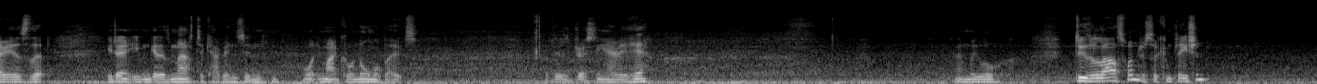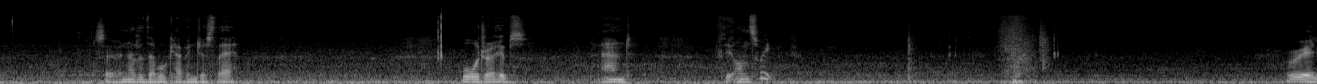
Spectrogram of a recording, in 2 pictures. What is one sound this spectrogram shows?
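A middle-aged man talks calmly and close into a microphone, in short phrases with pauses.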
